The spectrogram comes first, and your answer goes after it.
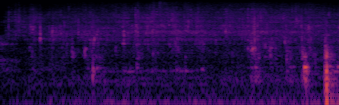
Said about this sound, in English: I'll get these jars washed up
